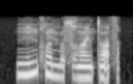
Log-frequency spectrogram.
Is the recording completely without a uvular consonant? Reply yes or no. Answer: no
